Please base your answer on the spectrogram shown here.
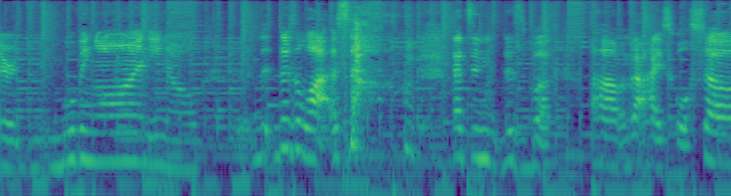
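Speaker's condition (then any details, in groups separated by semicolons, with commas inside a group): No condition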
